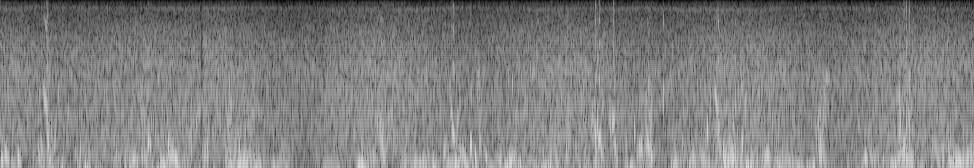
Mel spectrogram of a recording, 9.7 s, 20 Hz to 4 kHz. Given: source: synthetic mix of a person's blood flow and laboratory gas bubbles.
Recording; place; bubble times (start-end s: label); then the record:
Doppler ultrasound of blood flow; precordium
0.14-0.30 s: bubbles
0.34-0.61 s: bubbles
0.73-0.87 s: bubbles
1.45-1.54 s: bubbles
1.66-1.73 s: bubbles
1.84-2.10 s: bubbles
2.22-2.56 s: bubbles
3.60-3.65 s: bubbles
3.73-3.91 s: bubbles
4.16-4.21 s: bubbles
4.42-4.61 s: bubbles
4.67-4.91 s: bubbles
5.09-5.19 s: bubbles
5.50-6.19 s: bubbles
6.23-6.67 s: bubbles
7.06-7.66 s: bubbles
8.11-8.30 s: bubbles
8.62-8.68 s: bubbles
8.94-9.13 s: bubbles
9.22-9.46 s: bubbles
9.62-9.75 s: bubbles
From the record:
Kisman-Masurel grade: 233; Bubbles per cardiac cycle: several, 3 to 8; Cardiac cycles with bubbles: 50 to 99%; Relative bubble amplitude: loud (0.450 to 0.775); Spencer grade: 3 (all of the cardiac periods contain showers or single bubble signals, but not dominating or overriding the cardiac motion signals); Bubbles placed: anywhere in the cardiac cycle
